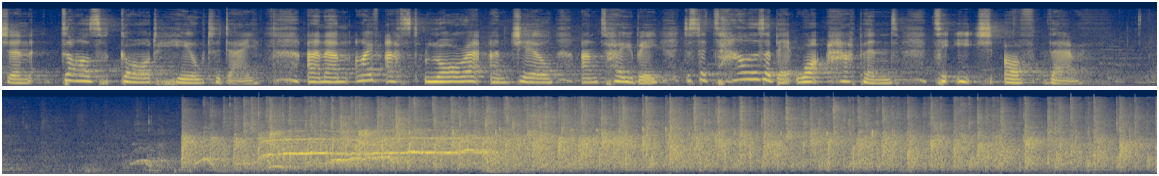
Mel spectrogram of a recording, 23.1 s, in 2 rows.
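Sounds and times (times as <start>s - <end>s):
speech: 0.0s - 10.9s
audience applause: 13.3s - 23.1s.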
